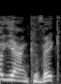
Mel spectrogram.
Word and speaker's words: Yankovic: We've got Weird Al Yankovic. It's a hard C at the end.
